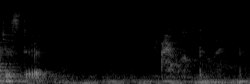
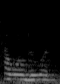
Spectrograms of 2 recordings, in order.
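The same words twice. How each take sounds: First: Breathy whisper. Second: Said in the usual way. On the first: Acted. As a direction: whisper it like a secret. Whispered resolve after laugh.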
